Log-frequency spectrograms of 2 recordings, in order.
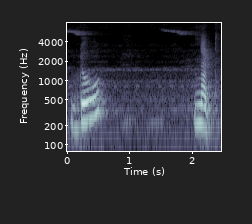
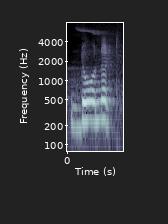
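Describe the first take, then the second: First: donut very slow, long gap between डो and नट; syllables far apart. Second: Said in the usual way. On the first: Shown as a demonstration. Teacher showing syllables in the examples, donut broken in two. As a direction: stretch डो, pause, then नट. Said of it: "the underlined syllables". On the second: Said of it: "In all these examples".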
